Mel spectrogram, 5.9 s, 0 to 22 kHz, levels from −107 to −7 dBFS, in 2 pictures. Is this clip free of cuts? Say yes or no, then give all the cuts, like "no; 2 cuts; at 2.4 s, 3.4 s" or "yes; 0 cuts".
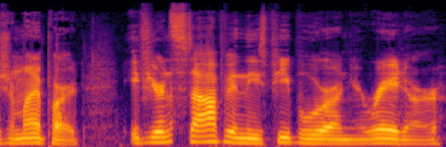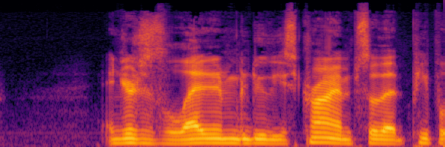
no; 2 cuts; at 1.1 s, 4.6 s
